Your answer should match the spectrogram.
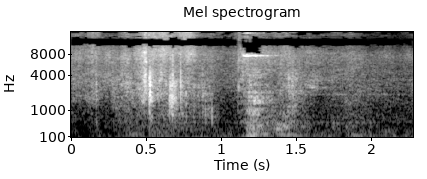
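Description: Two quiet, brief sounds from a man handling a book: a short rustle about half a second in, then a short low murmur in his throat a little after one second.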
